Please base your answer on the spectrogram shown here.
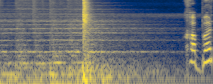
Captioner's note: Slaps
